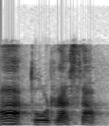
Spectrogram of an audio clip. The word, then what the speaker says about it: โทรศัพท์: โทรศัพท์ นั่น เอง ค่ะ โทรศัพท์ มี ทอ ทหาร การันต์ อ่าน ว่า โทรศัพท์ ภาพ นี้ คือ รถ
